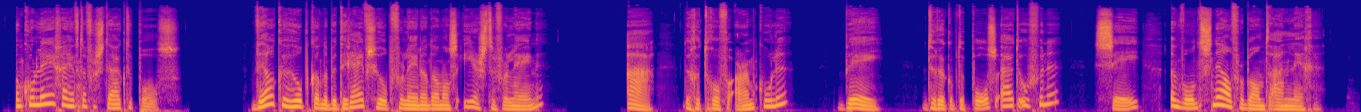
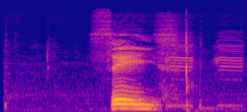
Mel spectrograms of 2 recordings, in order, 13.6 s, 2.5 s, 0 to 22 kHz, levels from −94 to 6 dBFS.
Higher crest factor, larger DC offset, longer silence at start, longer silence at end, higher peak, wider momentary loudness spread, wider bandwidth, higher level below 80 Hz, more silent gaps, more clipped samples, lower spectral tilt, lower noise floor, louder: about the same, 16 dB vs 20 dB; neither; second, 0.15 s vs 1.1 s; second, 0.4 s vs 0.6 s; about the same, 0 dBFS vs -2 dBFS; second, 11 LU vs 22 LU; first, 20 kHz vs 14.5 kHz; first, -42 dBFS vs -62 dBFS; first, 1.89-2.42 s, 5.66-6.20 s vs none; neither; about the same, -5 dB/octave vs -6 dB/octave; first, under -90 dBFS vs -60 dBFS; about the same, -16 LUFS vs -17 LUFS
